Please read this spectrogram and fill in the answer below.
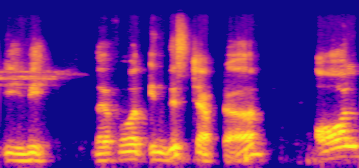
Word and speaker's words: eV: It is pronounced as 1 electron volt, 1 EV.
